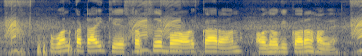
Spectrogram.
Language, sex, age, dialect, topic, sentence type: Bhojpuri, male, 18-24, Northern, agriculture, statement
